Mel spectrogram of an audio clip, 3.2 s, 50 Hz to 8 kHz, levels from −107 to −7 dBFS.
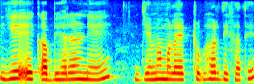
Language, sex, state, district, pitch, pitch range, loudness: Chhattisgarhi, female, Chhattisgarh, Korba, 225 Hz, 220-235 Hz, -19 LUFS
